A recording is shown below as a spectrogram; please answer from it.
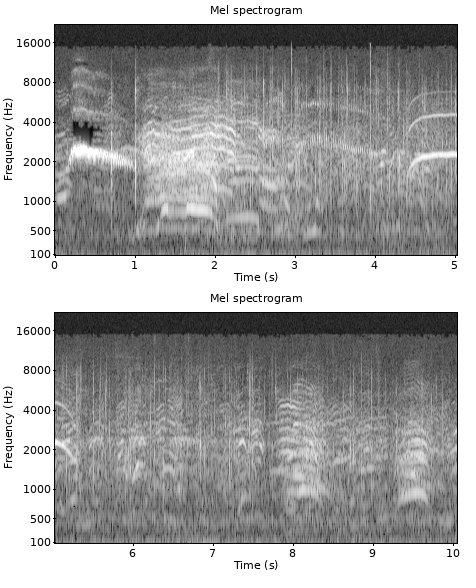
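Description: A referee's whistle gives a short blast with a slight fall in pitch right at the start, blowing full time. Then a group of young children's high-pitched voices shout over one another, loudest a second or two in, with more shouts near the end.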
